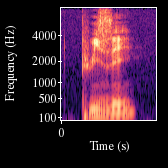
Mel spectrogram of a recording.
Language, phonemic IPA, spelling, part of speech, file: French, /pɥi.ze/, puiser, verb, Fr-puiser.ogg
- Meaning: to draw (for example, water from a well), to tap into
